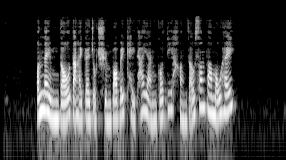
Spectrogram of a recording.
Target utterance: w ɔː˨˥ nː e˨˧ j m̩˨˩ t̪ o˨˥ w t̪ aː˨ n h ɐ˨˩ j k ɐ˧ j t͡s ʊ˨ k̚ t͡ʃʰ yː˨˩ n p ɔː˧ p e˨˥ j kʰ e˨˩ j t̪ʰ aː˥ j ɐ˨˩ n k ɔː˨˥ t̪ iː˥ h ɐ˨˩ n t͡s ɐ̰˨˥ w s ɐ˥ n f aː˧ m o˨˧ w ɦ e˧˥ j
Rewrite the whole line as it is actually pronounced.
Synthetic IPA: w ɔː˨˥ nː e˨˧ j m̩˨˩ t̪ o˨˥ w t̪ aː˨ n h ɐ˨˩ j k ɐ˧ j t͡s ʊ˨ k̚ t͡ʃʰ yː˨˩ n p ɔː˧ p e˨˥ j kʰ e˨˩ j t̪ʰ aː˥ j ɐ˨˩ n k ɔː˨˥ t̪ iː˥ h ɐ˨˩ ŋ t͡s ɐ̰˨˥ w s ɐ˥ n f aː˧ m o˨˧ w ɦ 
